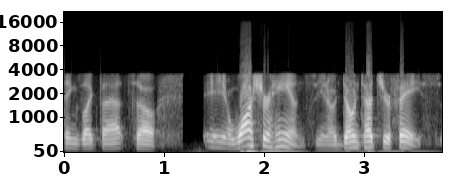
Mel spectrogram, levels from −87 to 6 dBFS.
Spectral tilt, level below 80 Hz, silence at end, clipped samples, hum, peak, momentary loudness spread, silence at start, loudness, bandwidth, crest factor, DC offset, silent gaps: -6 dB/octave; -52 dBFS; 0.2 s; under 0.1%; none; 0 dBFS; 12 LU; 0 s; -14 LUFS; 10 kHz; 14 dB; under 0.1%; none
